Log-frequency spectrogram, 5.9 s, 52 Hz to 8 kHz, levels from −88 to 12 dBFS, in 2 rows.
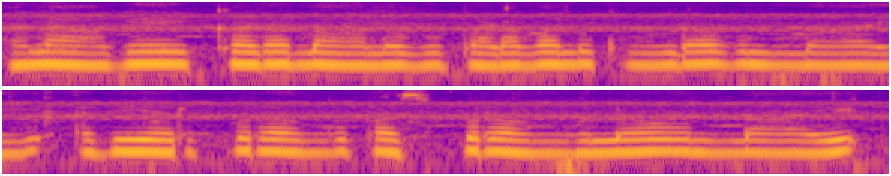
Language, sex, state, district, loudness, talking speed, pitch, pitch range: Telugu, female, Telangana, Hyderabad, -14 LUFS, 120 wpm, 200 Hz, 190-205 Hz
